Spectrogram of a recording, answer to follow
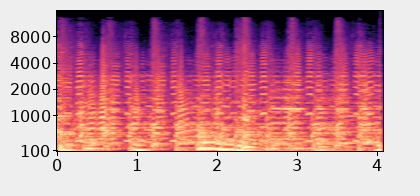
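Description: Traditional New Orleans jazz band playing ensemble: trumpet and trombone lines over a stepping tuba bass, with drums keeping a steady beat.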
